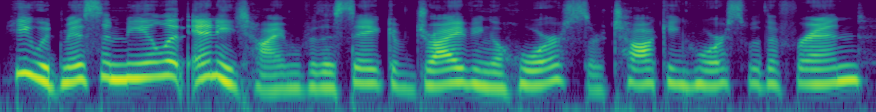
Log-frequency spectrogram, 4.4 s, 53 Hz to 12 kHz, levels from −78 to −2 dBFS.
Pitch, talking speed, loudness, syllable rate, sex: 215 Hz, 290 wpm, -18 LUFS, 6.1 syllables/s, female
